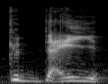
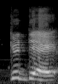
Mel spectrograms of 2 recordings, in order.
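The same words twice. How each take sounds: First: It is said in a put-on foreign accent. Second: It is said in the speaker's normal accent.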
